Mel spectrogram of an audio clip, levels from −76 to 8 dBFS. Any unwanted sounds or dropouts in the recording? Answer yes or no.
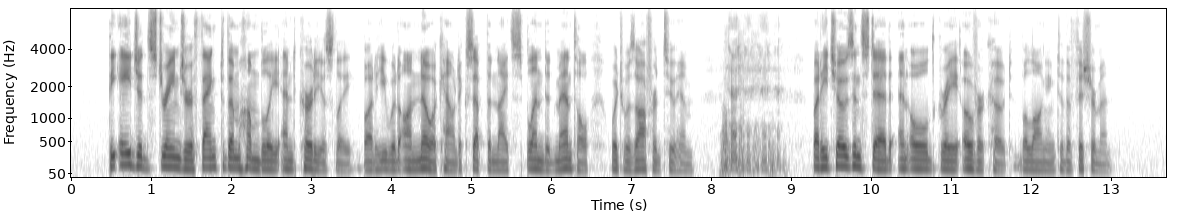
yes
